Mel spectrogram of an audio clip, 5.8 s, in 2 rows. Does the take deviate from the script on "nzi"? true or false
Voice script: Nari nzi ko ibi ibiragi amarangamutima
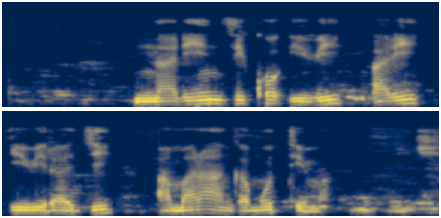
false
